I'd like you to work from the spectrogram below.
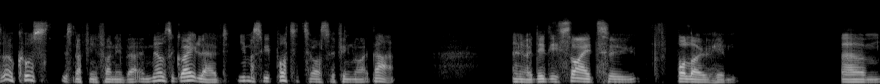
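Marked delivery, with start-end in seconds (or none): none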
